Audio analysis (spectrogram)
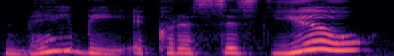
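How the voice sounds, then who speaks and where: A woman's voice: a little high, big pitch swings, slow, exaggerated voice. A woman playing an eccentric, doting elderly grandmother in an audio drama, rambling and theatrical, full of endearments. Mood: earnest storytelling.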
